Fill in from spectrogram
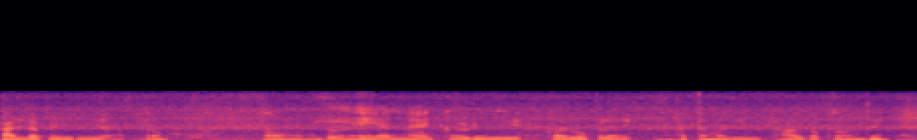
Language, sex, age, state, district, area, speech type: Tamil, female, 60+, Tamil Nadu, Cuddalore, rural, spontaneous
